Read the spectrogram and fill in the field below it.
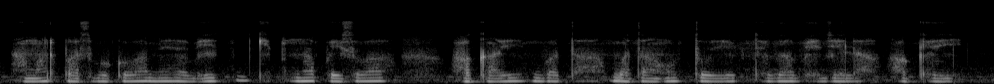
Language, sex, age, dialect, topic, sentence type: Magahi, male, 56-60, Central/Standard, banking, question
